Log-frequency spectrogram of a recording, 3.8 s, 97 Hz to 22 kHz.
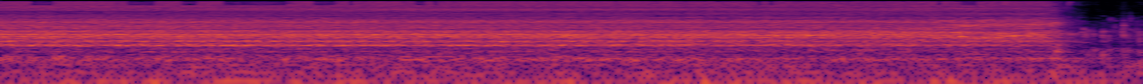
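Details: Costco Water Ridge C22148C one-piece toilet test-flushed after the fill-valve seal/gasket was replaced: a strong, even rush of water for about three and a half seconds, then a clean cutoff. A healthy, complete flush.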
